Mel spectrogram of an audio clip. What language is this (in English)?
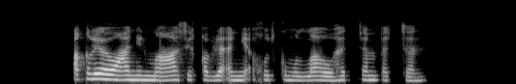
Arabic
